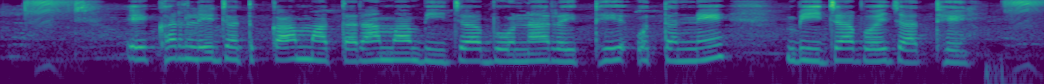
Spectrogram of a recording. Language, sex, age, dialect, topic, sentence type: Chhattisgarhi, female, 36-40, Central, agriculture, statement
